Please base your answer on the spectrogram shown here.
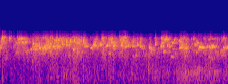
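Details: A mixed colony of rosy-faced and Fischer's lovebirds, parents and young together, keeps up a dense wall of shrill, overlapping chattering and squeaks without any pause.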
